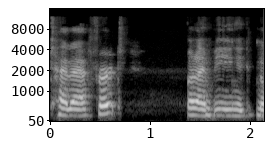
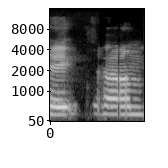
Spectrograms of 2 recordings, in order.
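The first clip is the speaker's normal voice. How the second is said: scratchy voice, words pushed through a rough throat. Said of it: "my voice is scratchy from covid".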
